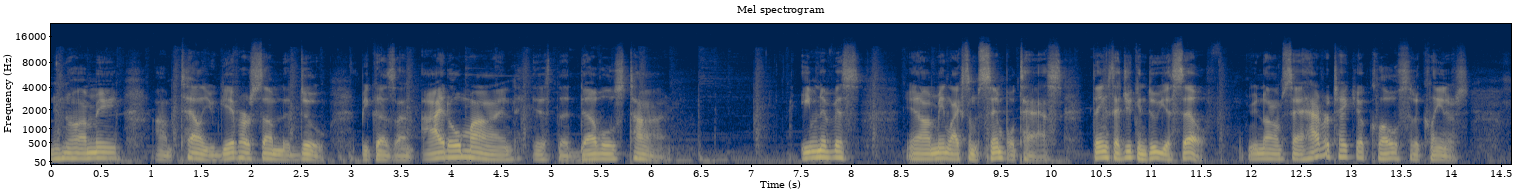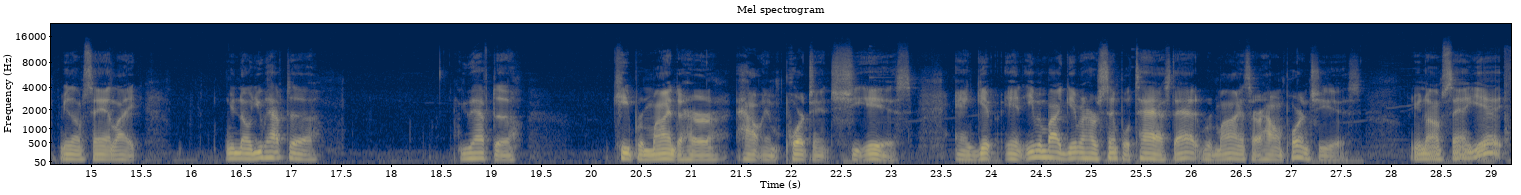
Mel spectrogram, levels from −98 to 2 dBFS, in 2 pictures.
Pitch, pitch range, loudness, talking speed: 105 Hz, 95-115 Hz, -32 LUFS, 195 wpm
